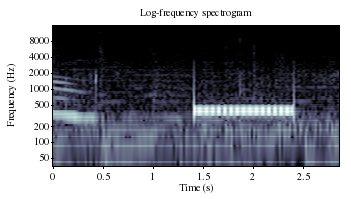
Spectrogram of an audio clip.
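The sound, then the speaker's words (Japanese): A phone line rings once as a call is placed to a listener: a steady, warbling ringback tone lasting about a second, fairly loud and heard alone, after a brief lower tone at the start. “ちょっと電話してみましょうね。”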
